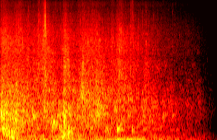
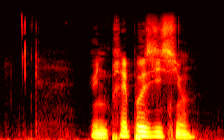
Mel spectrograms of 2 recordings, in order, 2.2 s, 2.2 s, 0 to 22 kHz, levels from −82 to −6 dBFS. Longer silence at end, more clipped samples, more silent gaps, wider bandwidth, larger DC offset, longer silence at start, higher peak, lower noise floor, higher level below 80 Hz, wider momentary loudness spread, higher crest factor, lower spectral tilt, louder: second, 0.15 s vs 0.3 s; neither; neither; first, over 20 kHz vs 14.5 kHz; neither; second, 0 s vs 0.9 s; about the same, -2 dBFS vs -2 dBFS; second, -47 dBFS vs -52 dBFS; about the same, -38 dBFS vs -36 dBFS; first, 17 LU vs 9 LU; first, 26 dB vs 20 dB; second, -3.5 dB/octave vs -6 dB/octave; second, -26 LUFS vs -20 LUFS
